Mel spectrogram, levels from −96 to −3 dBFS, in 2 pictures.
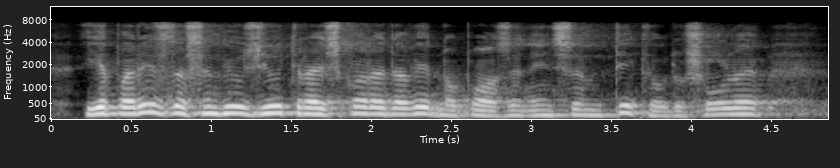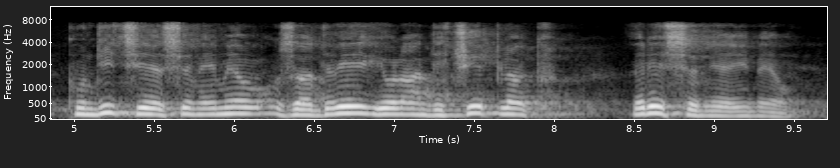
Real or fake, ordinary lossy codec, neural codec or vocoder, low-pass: fake; none; codec, 16 kHz, 4 kbps, FunCodec, trained on LibriTTS, 50 frames a second; 7.2 kHz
